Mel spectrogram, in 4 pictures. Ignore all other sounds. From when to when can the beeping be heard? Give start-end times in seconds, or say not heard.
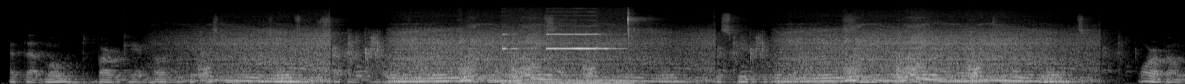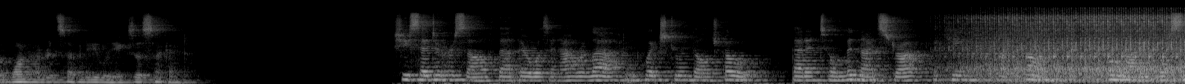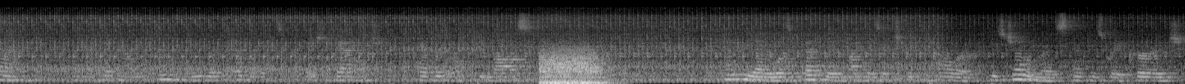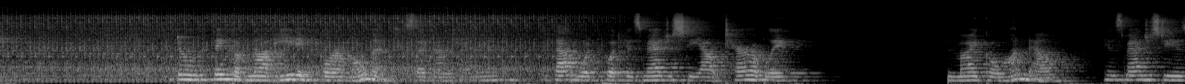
5.0-6.3, 29.1-29.8.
